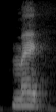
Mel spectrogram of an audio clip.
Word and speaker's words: make: Our word make, the E at the end is silent, so it does not appear in the transcription.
